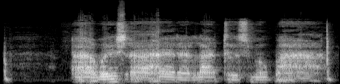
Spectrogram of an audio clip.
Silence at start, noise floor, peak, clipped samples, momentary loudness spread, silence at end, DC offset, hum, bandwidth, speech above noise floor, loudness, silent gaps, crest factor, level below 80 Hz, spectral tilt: 0.05 s; -45 dBFS; 0 dBFS; 0.1%; 8 LU; 0.05 s; under 0.1%; none; over 20 kHz; 33 dB; -11 LUFS; none; 12 dB; -52 dBFS; -3 dB/octave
